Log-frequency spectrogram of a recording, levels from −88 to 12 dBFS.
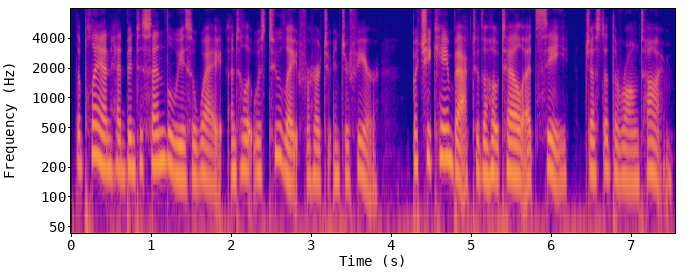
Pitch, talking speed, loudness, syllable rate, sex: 180 Hz, 245 wpm, -20 LUFS, 5.6 syllables/s, female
